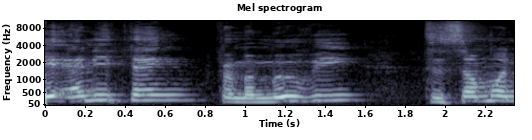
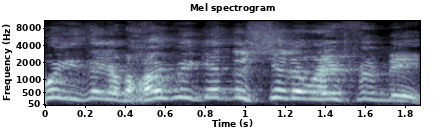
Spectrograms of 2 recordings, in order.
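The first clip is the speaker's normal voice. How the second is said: mock hostile, loud, mean, pitched-up voice; 9 semitones higher, 6 dB louder than usual. Retelling how a man refused food someone brought him: imitating Jeff acting mean. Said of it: "be mean before".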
